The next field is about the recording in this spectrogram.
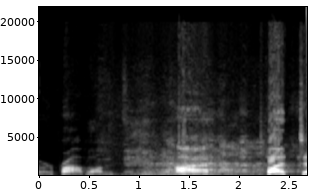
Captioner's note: audience laughs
